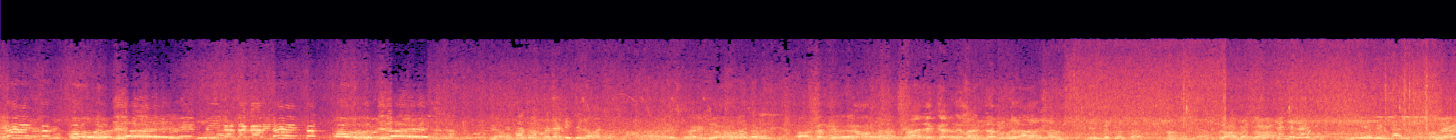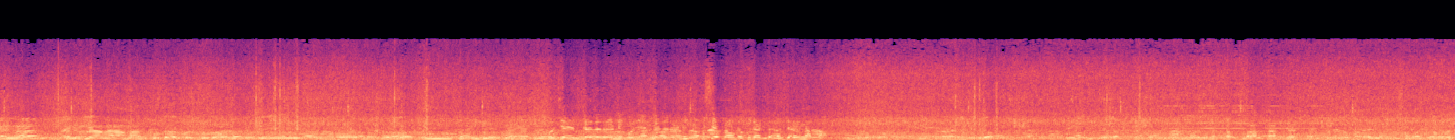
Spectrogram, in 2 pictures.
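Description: A crowd of men talk and call out at once, close by.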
